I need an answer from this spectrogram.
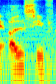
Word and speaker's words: Al Seef: तो अगर मैंने पहले नाम गलत प्रोनाउंस कर दिया हो तो सॉरी, बिकॉज यहाँ का नाम है अल-सीफ, नॉट अल-सूक।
